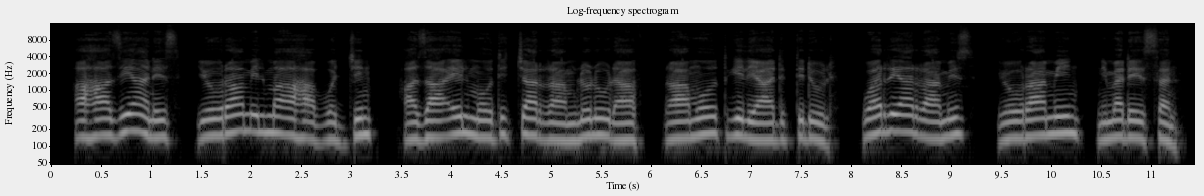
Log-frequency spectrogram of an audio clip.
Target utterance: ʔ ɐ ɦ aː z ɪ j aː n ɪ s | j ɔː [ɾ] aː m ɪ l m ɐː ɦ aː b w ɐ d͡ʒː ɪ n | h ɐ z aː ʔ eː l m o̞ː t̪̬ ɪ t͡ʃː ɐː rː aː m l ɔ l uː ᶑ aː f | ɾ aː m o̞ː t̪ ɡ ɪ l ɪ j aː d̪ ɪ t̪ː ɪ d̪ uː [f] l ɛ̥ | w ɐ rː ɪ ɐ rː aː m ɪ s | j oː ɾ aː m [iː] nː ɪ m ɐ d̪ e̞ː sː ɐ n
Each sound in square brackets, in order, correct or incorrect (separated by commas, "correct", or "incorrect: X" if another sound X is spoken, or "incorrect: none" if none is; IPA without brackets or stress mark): correct, incorrect: none, correct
